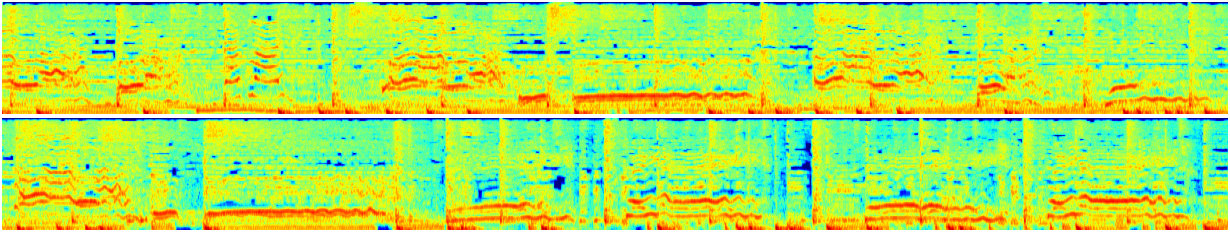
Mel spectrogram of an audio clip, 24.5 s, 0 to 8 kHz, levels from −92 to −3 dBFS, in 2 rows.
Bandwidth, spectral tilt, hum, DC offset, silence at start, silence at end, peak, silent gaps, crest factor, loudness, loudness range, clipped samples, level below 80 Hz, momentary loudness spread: 8 kHz; -4 dB/octave; none; under 0.1%; 0 s; 0 s; -2 dBFS; none; 14 dB; -16 LUFS; 2 LU; under 0.1%; -20 dBFS; 5 LU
